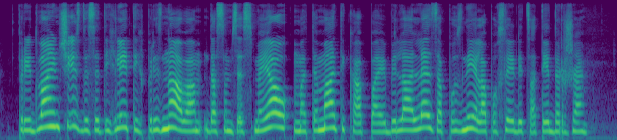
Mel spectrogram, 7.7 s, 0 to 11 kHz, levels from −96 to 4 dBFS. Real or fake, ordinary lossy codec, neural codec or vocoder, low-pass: real; none; none; 9.9 kHz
